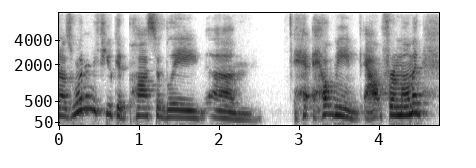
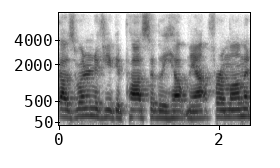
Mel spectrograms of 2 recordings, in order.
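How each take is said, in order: First: The voice sounds loose, relaxed and animated. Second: The voice sounds stiff, rigid and flat. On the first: The caller is at ease and engaging. The speaker calls it right. "Use your body language and you do that" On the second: The caller is tense and unengaging. The speaker calls it wrong. "I'm stiff like a board"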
